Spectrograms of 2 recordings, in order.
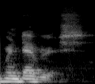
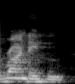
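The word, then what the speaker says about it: rendezvous: Taco run in medicine City Oklahoma going to Reish uh rendevu I I keep pronouncing it wrong going to Rondevu um which is going to take place I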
